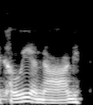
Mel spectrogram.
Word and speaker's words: Kaliya Nag: Is Krishna defeating the Kaliya Nag? It's usually pronounced without the A on the end.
